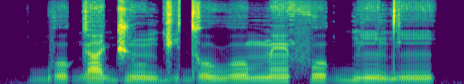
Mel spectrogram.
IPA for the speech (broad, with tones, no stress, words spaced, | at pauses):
bo˧ɡa˧d͡ʒũ˨ ɡi˧do˧ wo˦mɛ̃˦fo˦ ɡ͡bĩ˦˨dĩ˧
